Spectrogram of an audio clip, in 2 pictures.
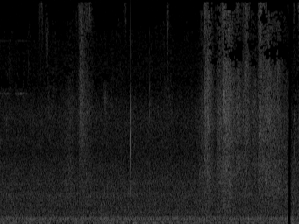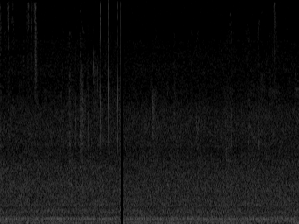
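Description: Steady low rumbling like a passing train fills the recording, with no bird or other animal calls heard.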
